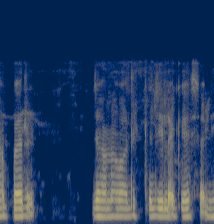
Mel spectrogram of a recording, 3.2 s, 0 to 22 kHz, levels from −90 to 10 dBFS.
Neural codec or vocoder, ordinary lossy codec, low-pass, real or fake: vocoder, 44.1 kHz, 80 mel bands, Vocos; Opus, 32 kbps; 7.2 kHz; fake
